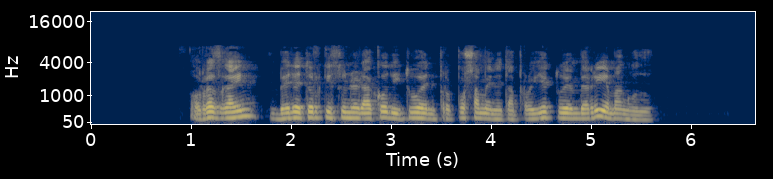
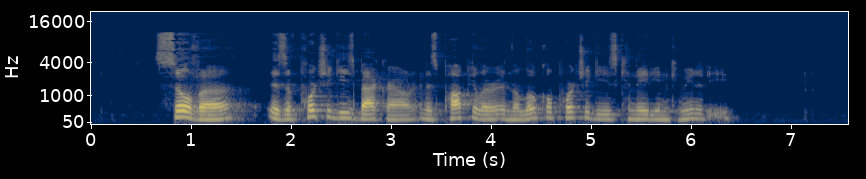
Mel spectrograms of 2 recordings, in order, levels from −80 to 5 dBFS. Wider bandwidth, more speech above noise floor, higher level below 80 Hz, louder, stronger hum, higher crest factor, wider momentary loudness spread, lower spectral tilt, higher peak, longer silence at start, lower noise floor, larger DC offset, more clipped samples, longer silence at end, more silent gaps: second, 7.6 kHz vs 11.5 kHz; first, 62 dB vs 53 dB; about the same, -68 dBFS vs -64 dBFS; about the same, -21 LUFS vs -22 LUFS; neither; about the same, 18 dB vs 20 dB; second, 8 LU vs 16 LU; about the same, -6.5 dB/octave vs -6.5 dB/octave; about the same, -4 dBFS vs -4 dBFS; first, 1 s vs 0.65 s; first, -82 dBFS vs -74 dBFS; neither; neither; second, 1.05 s vs 1.2 s; neither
